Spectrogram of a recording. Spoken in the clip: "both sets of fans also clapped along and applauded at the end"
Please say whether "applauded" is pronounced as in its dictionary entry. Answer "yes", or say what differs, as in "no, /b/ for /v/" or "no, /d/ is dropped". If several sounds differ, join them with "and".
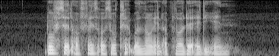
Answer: yes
